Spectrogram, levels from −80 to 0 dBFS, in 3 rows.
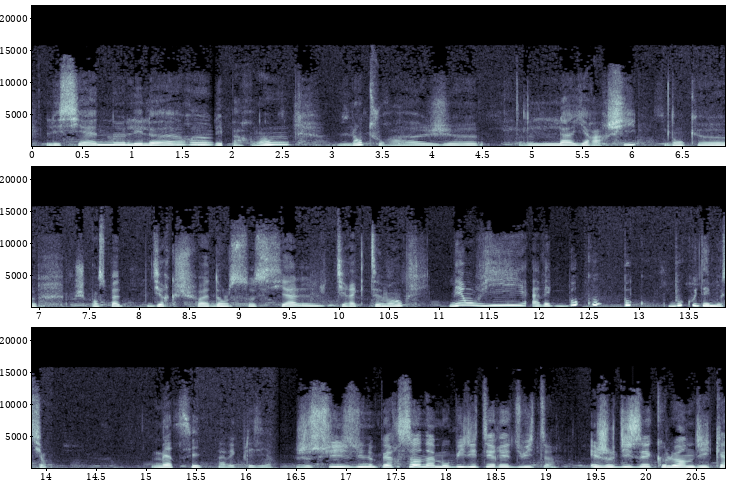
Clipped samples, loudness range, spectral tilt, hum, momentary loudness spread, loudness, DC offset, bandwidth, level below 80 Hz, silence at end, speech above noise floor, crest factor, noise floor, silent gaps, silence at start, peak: under 0.1%; 4 LU; -4.5 dB/octave; none; 11 LU; -14 LUFS; under 0.1%; 16 kHz; -48 dBFS; 0 s; 28 dB; 14 dB; -41 dBFS; none; 0 s; 0 dBFS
